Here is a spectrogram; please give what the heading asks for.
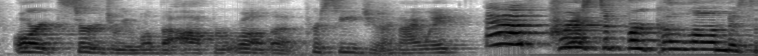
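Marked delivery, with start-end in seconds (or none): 2.4-3.8 high, louder mock outburst; retold outburst. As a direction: burst out indignantly, acting out a groggy tirade. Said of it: "And I went off".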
